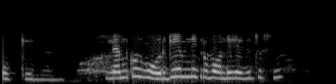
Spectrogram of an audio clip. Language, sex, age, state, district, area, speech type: Punjabi, female, 18-30, Punjab, Mansa, rural, conversation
